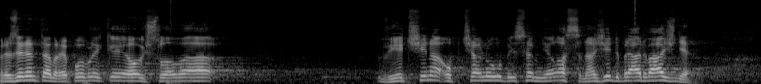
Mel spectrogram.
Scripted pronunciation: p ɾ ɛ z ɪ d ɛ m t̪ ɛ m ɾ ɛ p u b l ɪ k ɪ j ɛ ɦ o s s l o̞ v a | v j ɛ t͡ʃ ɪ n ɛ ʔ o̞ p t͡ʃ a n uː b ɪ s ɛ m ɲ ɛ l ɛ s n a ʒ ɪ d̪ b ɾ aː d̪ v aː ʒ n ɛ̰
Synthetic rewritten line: p ɾ ɛ z ɪ d ɛ n t̪ ɛ m ɾ ɛ p u b l ɪ k ɪ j ɛ ɦ o ʃ s l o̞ v a | v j ɛ t͡ʃ ɪ n a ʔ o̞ p t͡ʃ a n uː b ɪ s ɛ m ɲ ɛ l a s n a ʒ ɪ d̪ b ɾ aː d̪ v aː ʒ ɲ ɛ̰

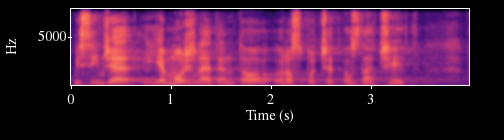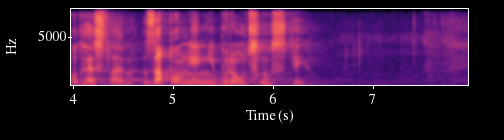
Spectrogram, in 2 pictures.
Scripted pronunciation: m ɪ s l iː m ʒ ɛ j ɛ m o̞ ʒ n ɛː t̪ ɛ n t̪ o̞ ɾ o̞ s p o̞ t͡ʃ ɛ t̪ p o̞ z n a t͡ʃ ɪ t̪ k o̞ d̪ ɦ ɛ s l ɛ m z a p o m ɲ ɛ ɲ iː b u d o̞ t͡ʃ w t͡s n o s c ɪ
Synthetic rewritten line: m ɪ s l iː m ʒ ɛ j ɛ m o̞ ʒ n ɛː t̪ ɛ n t̪ o̞ ɾ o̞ s p o̞ t͡ʃ ɛ t̪ ʔ o̞ z n a t͡ʃ ɪ t̪ p o̞ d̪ ɦ ɛ s l ɛ m z a p o m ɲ ɛ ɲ iː b u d o̞ w t͡s n o s c ɪ

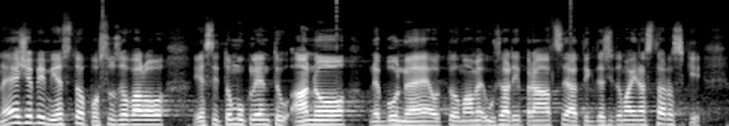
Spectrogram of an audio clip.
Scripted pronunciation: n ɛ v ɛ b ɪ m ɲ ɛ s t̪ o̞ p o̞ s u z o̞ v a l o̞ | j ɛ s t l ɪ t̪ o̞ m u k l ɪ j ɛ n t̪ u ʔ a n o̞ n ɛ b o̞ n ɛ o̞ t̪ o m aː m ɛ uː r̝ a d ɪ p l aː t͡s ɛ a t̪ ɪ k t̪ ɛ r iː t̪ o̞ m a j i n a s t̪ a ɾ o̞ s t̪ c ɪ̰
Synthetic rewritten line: n ɛ ʒ ɛ b ɪ m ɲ ɛ s t̪ o̞ p o̞ s u z o̞ v a l o̞ | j ɛ s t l ɪ t̪ o̞ m u k l ɪ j ɛ n t̪ u ʔ a n o̞ n ɛ b o̞ n ɛ o̞ t̪ o m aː m ɛ uː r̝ a d ɪ p ɾ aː t͡s ɛ a t̪ ɪ k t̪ ɛ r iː t̪ o̞ m a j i n a s t̪ a ɾ o̞ s t̪ c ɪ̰

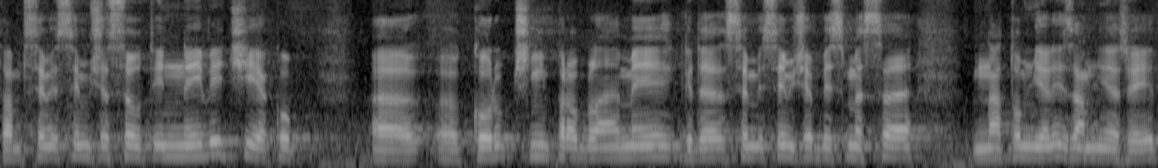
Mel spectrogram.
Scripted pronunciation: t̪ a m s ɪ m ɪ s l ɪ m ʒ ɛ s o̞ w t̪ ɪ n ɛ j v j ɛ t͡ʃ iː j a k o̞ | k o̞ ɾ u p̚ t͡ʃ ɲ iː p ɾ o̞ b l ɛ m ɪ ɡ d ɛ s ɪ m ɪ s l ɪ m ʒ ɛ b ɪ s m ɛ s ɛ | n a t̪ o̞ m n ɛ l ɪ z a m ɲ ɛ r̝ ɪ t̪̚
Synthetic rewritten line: t̪ a m s ɪ m ɪ s l ɪ m ʒ ɛ s o̞ w t̪ ɪ n ɛ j v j ɛ t͡ʃ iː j a k o̞ | k o̞ ɾ u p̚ t͡ʃ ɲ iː p ɾ o̞ b l ɛː m ɪ ɡ d ɛ s ɪ m ɪ s l ɪ m ʒ ɛ b ɪ s m ɛ s ɛ | n a t̪ o̞ m ɲ ɛ l ɪ z a m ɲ ɛ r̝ ɪ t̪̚

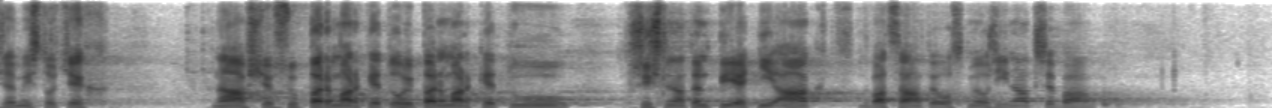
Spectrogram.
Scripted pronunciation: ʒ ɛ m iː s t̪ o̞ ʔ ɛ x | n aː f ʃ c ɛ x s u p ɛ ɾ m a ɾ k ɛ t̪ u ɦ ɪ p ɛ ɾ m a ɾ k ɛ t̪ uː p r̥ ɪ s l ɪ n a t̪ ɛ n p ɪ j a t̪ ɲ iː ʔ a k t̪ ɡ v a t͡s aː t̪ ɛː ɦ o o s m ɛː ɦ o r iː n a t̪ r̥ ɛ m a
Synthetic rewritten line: ʒ ɛ m iː s t̪ o̞ c ɛ x | n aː f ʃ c ɛ f s u p ɛ ɾ m a ɾ k ɛ t̪ u ɦ ɪ p ɛ ɾ m a ɾ k ɛ t̪ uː p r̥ ɪ ʃ l ɪ n a t̪ ɛ n p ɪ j ɛ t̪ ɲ iː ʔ a k t̪ d v a t͡s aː t̪ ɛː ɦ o o s m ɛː ɦ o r iː n a t̪ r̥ ɛ b a

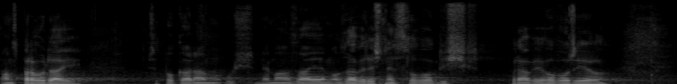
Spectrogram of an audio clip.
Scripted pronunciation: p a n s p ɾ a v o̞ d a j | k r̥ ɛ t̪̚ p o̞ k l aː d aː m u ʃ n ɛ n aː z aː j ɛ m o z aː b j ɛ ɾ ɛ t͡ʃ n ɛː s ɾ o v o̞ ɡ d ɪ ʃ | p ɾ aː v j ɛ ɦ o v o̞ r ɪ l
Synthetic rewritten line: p a n s p ɾ a v o̞ d a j | p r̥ ɛ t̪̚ p o̞ k l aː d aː m u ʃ n ɛ m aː z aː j ɛ m o z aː v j ɛ ɾ ɛ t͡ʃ n ɛː s l o v o̞ ɡ d ɪ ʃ | p ɾ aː v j ɛ ɦ o v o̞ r ɪ l

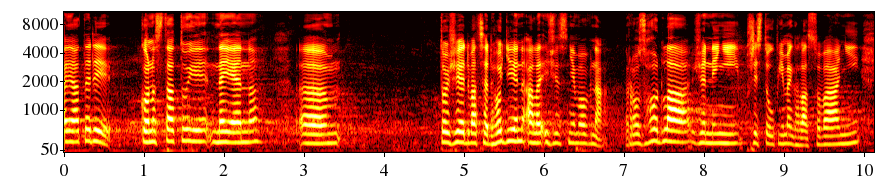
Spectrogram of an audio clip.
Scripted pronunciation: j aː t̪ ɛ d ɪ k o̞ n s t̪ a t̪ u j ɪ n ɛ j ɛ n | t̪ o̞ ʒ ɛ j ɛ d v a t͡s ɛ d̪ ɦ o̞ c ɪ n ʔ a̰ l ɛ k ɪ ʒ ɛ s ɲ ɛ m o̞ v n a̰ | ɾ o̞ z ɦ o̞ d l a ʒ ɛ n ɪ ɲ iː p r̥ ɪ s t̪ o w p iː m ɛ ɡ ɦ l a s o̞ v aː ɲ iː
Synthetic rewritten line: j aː t̪ ɛ d ɪ k o̞ n s t̪ a t̪ u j ɪ n ɛ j ɛ n | t̪ o̞ ʒ ɛ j ɛ d v a t͡s ɛ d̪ ɦ o̞ ɟ ɪ n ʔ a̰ l ɛ ʔ ɪ ʒ ɛ s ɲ ɛ m o̞ v n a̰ | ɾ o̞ z ɦ o̞ d l a ʒ ɛ n ɪ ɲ iː p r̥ ɪ s t̪ o w p iː m ɛ ɡ ɦ l a s o̞ v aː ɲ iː

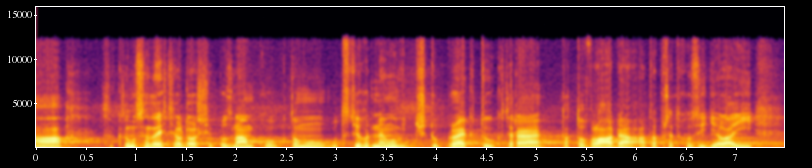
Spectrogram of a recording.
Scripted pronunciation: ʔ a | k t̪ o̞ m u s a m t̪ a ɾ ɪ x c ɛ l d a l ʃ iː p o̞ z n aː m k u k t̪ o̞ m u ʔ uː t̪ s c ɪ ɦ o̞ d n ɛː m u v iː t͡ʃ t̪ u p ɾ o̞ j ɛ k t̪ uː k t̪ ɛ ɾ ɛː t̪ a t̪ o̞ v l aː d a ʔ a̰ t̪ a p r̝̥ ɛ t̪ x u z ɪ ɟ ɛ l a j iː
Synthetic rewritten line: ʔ a | k t̪ o̞ m u s ɛ m t̪ a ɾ ɪ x c ɛ l d a l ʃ iː p o̞ z n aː m k u k t̪ o̞ m u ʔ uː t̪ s c ɪ ɦ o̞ d n ɛː m u v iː t͡ʃ t̪ u p ɾ o̞ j ɛ k t̪ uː k t̪ ɛ ɾ ɛː t̪ a t̪ o̞ v l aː d a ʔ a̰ t̪ a p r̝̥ ɛ t̪ x o z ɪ ɟ ɛ l a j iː

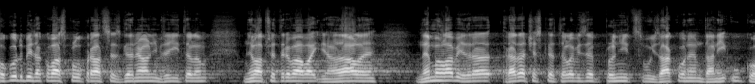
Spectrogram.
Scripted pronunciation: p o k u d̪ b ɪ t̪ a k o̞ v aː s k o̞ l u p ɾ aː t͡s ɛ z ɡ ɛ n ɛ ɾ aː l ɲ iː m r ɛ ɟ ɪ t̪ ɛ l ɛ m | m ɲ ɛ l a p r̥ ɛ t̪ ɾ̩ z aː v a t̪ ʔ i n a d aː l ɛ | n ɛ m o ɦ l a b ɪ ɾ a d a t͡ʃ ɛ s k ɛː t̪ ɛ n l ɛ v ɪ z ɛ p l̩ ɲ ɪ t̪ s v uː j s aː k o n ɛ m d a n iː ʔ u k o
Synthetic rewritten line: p o k u d̪ b ɪ t̪ a k o̞ v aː s p o̞ l u p ɾ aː t͡s ɛ z ɡ ɛ n ɛ ɾ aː l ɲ iː m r ɛ ɟ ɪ t̪ ɛ l ɛ m | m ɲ ɛ l a p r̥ ɛ t̪ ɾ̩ v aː v a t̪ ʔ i n a d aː l ɛ | n ɛ m o ɦ l a b ɪ ɾ a d a t͡ʃ ɛ s k ɛː t̪ ɛ l ɛ v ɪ z ɛ p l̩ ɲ ɪ t̪ s v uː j z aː k o n ɛ m d a n iː ʔ uː k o

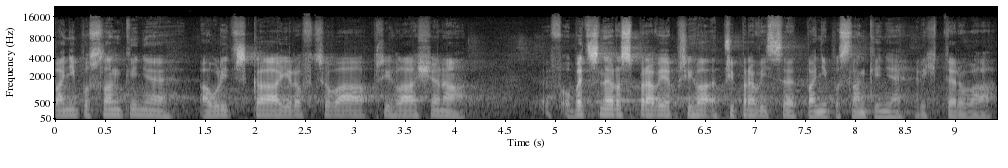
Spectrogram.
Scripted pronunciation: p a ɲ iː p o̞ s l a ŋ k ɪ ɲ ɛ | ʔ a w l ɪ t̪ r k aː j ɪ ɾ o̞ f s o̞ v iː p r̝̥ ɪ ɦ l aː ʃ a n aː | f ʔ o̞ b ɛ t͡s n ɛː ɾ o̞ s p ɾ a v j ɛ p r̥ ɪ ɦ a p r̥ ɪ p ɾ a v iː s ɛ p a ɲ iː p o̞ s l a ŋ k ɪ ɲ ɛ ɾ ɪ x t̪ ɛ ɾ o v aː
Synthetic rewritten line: p a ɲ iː p o̞ s l a ŋ k ɪ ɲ ɛ | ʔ a w l ɪ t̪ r k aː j ɪ ɾ o̞ f t͡s o̞ v aː p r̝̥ ɪ ɦ l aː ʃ ɛ n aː | f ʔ o̞ b ɛ t͡s n ɛː ɾ o̞ s p ɾ a v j ɛ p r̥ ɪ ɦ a p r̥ ɪ p ɾ a v iː s ɛ p a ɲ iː p o̞ s l a ŋ k ɪ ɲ ɛ ɾ ɪ x t̪ ɛ ɾ o v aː

